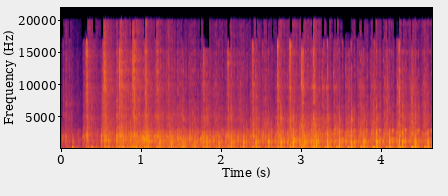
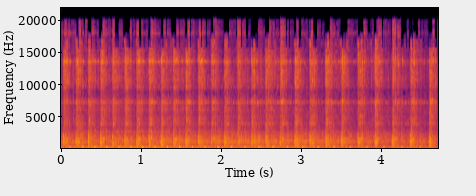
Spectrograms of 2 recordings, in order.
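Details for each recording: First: Thai ET 110 single-cylinder diesel at full throttle with white smoke: heavy hard metallic knocking about three times a second; suspected piston knock, possibly a broken connecting rod or melted crankshaft bearing. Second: Single-cylinder ET 110 diesel after rebuild for a loud knocking noise (connecting rod/bearing or crankshaft suspected): even, steady thumping beat with no knock or rattle, now running well.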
